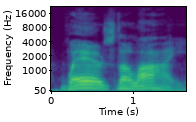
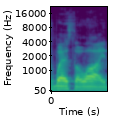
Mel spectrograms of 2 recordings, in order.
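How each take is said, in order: First: Slow, stretched-out mock taunt; a fan echoing the taunt, slow and teasing; drawn-out taunt. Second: Quoting the sting. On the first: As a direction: drag the catchphrase out to needle the crowd. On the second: Retold or imitated. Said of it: "the sting that says".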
